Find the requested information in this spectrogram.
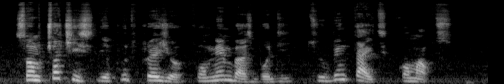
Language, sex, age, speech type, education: Nigerian Pidgin, male, 30-45, spontaneous, tertiary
